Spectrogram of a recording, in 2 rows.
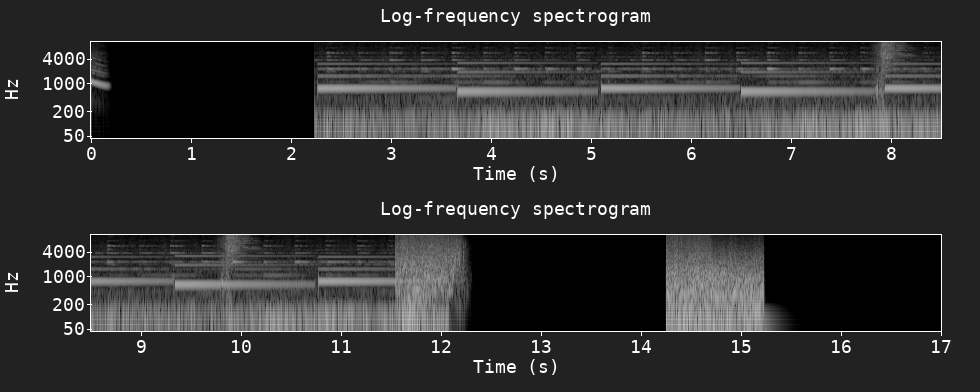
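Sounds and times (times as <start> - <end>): low train-like rumble: 2.2 - 11.5
two-tone crossing warning signal: 2.2 - 11.6
loud burst of noise: 14.2 - 15.3.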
